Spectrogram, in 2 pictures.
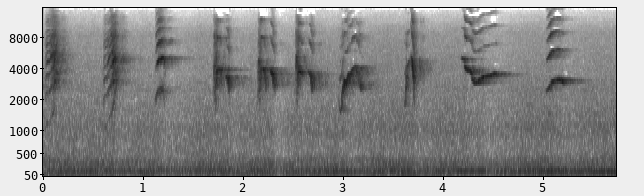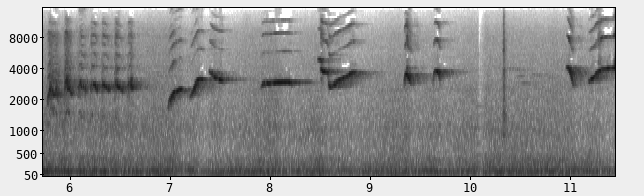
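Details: Oriental magpie-robin (kacer) in full song, played as a lure to rouse reluctant kacer at home into singing: a rapid, varied run of clear whistled notes, slurs and short chattering bursts, with frequent pauses, over a low steady hum.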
